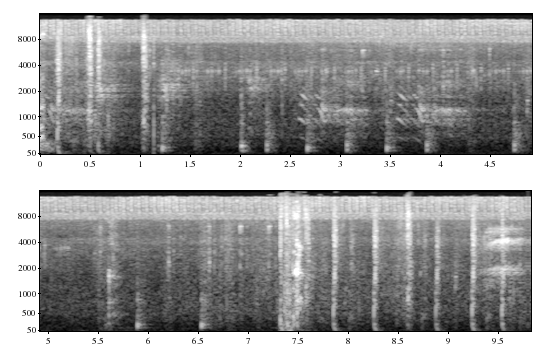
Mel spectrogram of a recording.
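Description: Footsteps patter on soft ground.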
